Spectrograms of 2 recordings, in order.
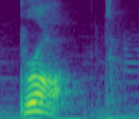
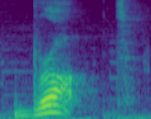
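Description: Both takes have the same delivery.

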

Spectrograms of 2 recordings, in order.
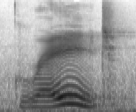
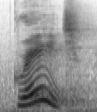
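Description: First: The word is said with a sarcastic, annoyed tone. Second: The word is said with a pleased, happy tone. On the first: The speaker is annoyed. "using sarcasm to indicate that the speaker is annoyed" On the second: The speaker is pleased. "indicating that the speaker is pleased"

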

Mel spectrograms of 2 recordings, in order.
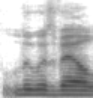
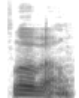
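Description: First: The syllables are said clearly and separately. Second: The syllables are slurred together, mumbled. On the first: The speaker sounds like an outsider. The speaker calls it wrong. "a lot of people like Louisville" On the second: The speaker sounds like a local. The speaker calls it right. "you say it like you have a bunch of marbles in your mouth"

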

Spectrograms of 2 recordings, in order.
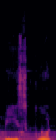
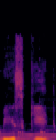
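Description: First: The last syllable is said as 'kut'. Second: The last syllable is said as 'kit'. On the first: The speaker calls it wrong. "ওটা বিস্কুট নয়" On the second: The speaker calls it right. "ওটা বিস্কিট"

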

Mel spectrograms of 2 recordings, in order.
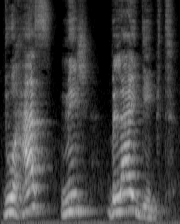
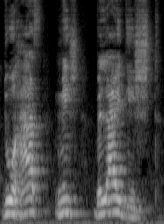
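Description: First: The last word ends with a hard k sound. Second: The last word ends with a soft sch sound. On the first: "دو مدل تلفظ میشه مثل فرتیگ و فرتیش" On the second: "دو مدل تلفظ میشه مثل فرتیگ و فرتیش"

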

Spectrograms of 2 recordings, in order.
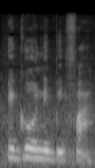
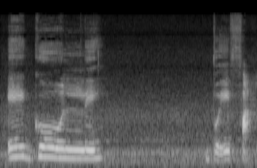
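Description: First: It is said with a standard Igbo pronunciation. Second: It is said with an Anambra dialect accent. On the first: The speaker calls it right. "Better pronounce it like that" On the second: The speaker calls it wrong. "Anambra will not leave my tongue"

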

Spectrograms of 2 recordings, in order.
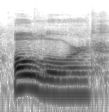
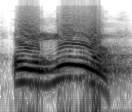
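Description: First: It is said quickly and casually. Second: It is said as a desperate plea.

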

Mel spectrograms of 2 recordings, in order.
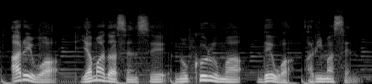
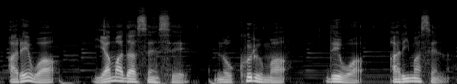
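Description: First: The sentence is said at a normal pace. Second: The sentence is said at a slower pace.

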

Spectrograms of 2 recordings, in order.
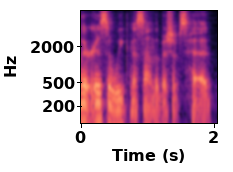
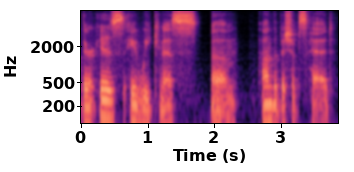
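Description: First: The words are mumbled and run together. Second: The words are clearly and carefully articulated. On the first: The speaker calls it wrong. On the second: The speaker calls it right.

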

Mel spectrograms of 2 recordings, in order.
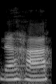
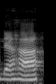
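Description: The two takes are said the same way.

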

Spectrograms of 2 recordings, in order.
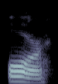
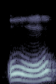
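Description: First: The final R sound is clearly pronounced. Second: The final R sound is dropped. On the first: "you'll be saying or" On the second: "you won't be saying or"

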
